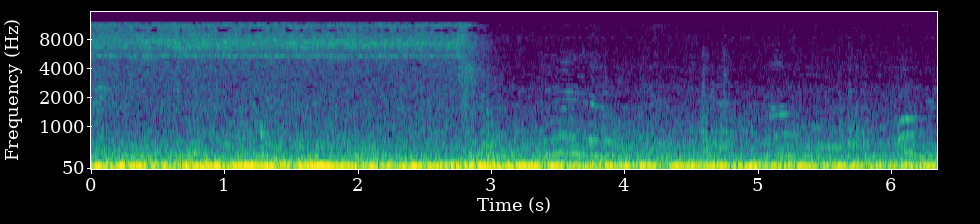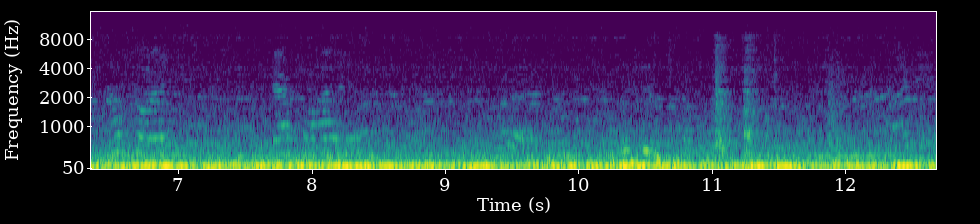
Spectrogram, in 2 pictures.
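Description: Electric rack railway railcar running along the rack track, a steady low drone of its drive and wheels heard through an open window. A high hiss over it cuts off suddenly about three seconds in, and passengers' voices murmur faintly throughout.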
